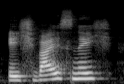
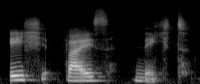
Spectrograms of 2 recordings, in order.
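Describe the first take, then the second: First: Nicht ends without a t sound. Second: Nicht ends with a clear t sound. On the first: "you don't pronounce the T" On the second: "instead of"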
